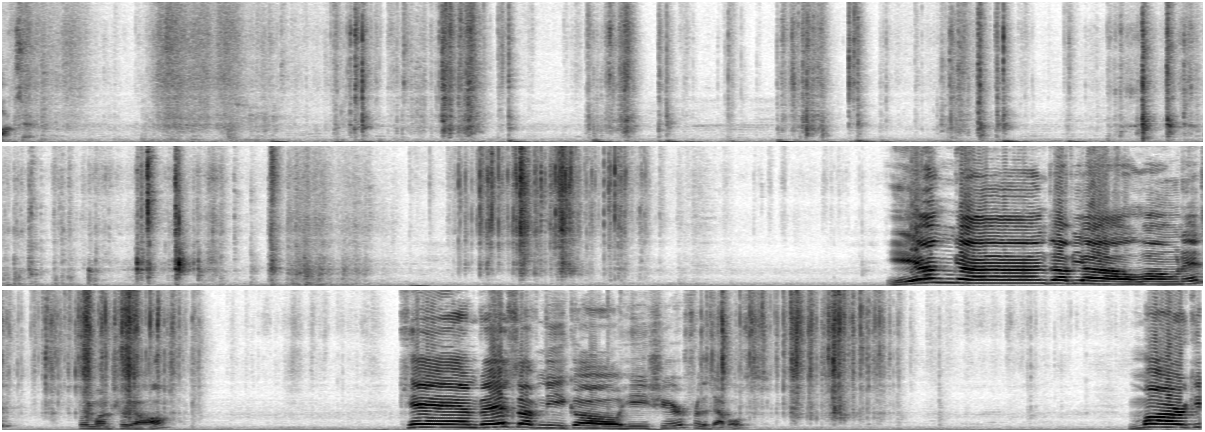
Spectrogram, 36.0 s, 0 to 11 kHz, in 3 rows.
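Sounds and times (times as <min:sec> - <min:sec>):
packaging crinkling and tearing: 0:03.4 - 0:05.0, 0:16.5 - 0:18.7, 0:24.1 - 0:26.1, 0:31.0 - 0:33.2.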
